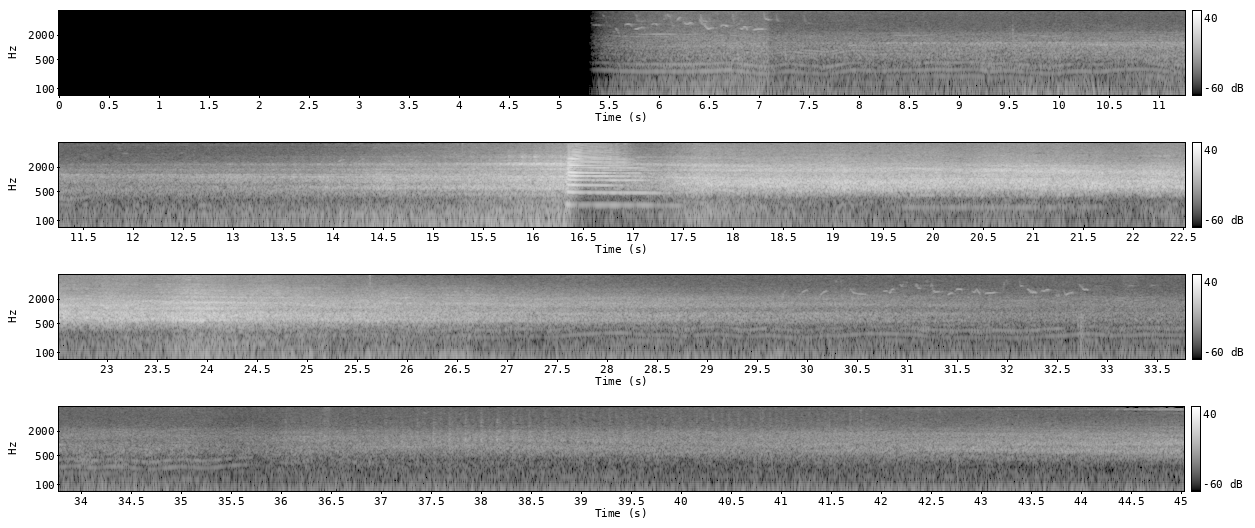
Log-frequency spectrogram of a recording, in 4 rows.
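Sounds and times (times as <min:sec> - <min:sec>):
small birds chirping: 0:05.4 - 0:12.7, 0:29.0 - 0:42.6
electric train rolling: 0:05.5 - 0:45.0
train horn blast: 0:16.2 - 0:17.5.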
